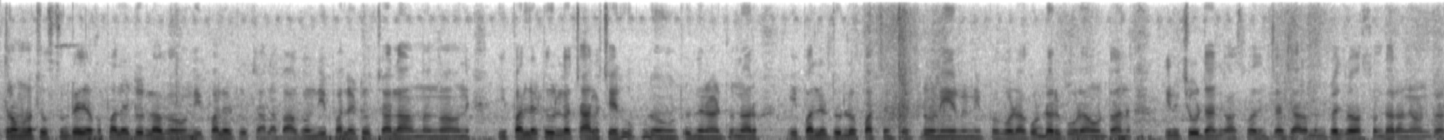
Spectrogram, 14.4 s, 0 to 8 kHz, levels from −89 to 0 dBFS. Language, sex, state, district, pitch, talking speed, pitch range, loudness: Telugu, female, Andhra Pradesh, Krishna, 145 Hz, 180 wpm, 140-150 Hz, -19 LUFS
